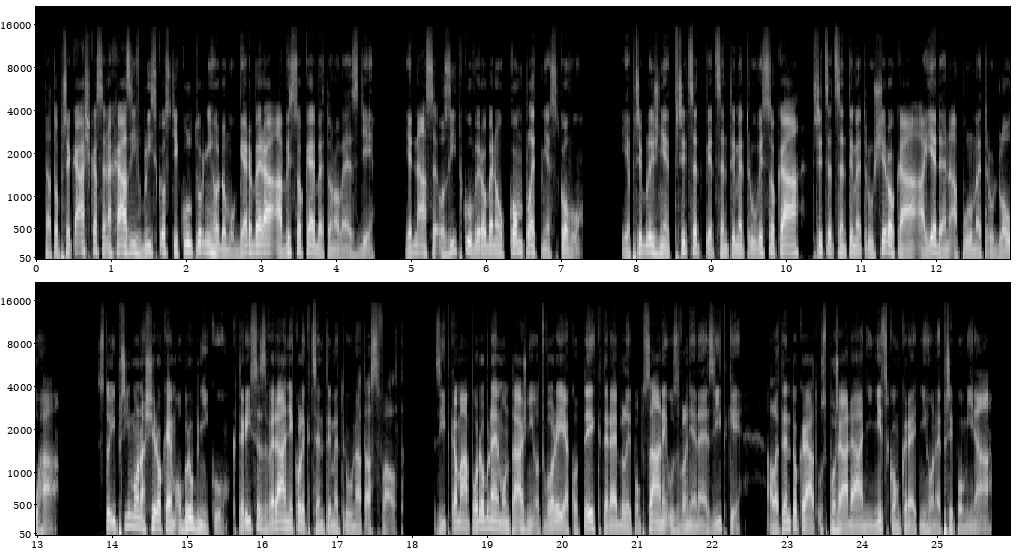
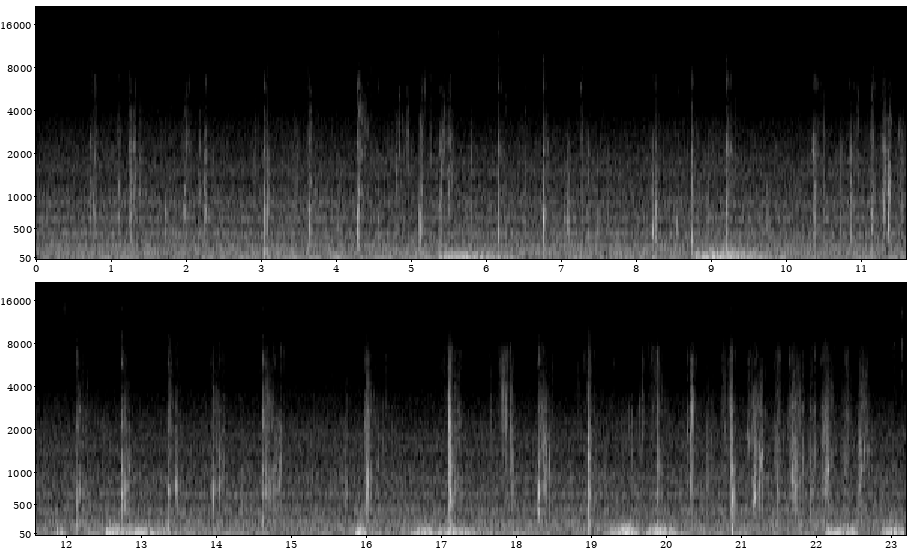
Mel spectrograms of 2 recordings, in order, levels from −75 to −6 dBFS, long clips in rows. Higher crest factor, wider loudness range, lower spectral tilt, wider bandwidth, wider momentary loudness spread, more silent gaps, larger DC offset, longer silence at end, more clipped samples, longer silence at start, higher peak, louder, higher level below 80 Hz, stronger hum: second, 20 dB vs 28 dB; second, 3 LU vs 6 LU; about the same, -5.5 dB/octave vs -6.5 dB/octave; first, 16 kHz vs 10 kHz; second, 9 LU vs 12 LU; neither; neither; first, 0.25 s vs 0 s; neither; first, 0.15 s vs 0 s; about the same, -2 dBFS vs -4 dBFS; first, -21 LUFS vs -35 LUFS; second, -42 dBFS vs -34 dBFS; neither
